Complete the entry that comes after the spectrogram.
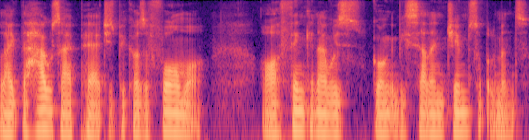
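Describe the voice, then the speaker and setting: In a British accent, the speaker talks at a fairly quick pace with monotone, flat intonation. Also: man. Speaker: personal finance podcaster. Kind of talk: scripted narration.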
